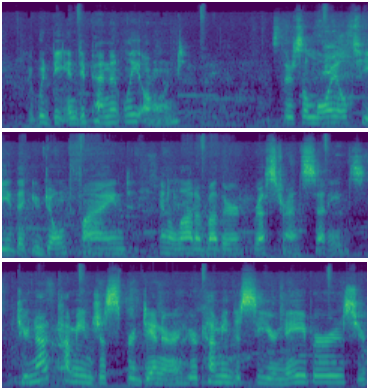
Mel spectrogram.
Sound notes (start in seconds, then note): none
